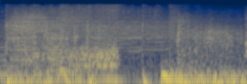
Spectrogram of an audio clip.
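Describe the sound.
A bomb explosion sound effect: a loud, rumbling blast that briefly drops away midway, then swells again.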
